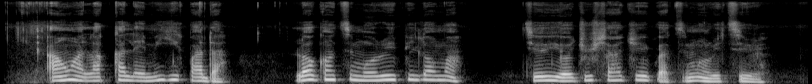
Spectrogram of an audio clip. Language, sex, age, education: Yoruba, female, 30-45, tertiary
